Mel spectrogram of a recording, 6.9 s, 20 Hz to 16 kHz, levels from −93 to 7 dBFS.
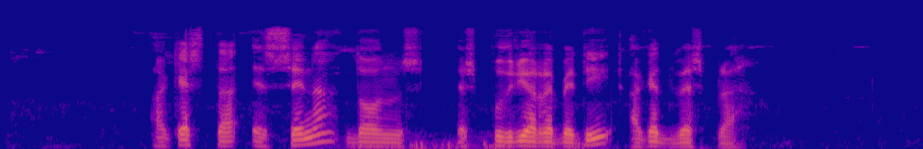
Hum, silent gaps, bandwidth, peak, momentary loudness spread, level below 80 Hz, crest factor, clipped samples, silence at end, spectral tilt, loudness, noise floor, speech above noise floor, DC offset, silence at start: none; none; 8 kHz; -20 dBFS; 15 LU; -66 dBFS; 20 dB; under 0.1%; 1.35 s; -4 dB/octave; -39 LUFS; -85 dBFS; 46 dB; under 0.1%; 1.15 s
